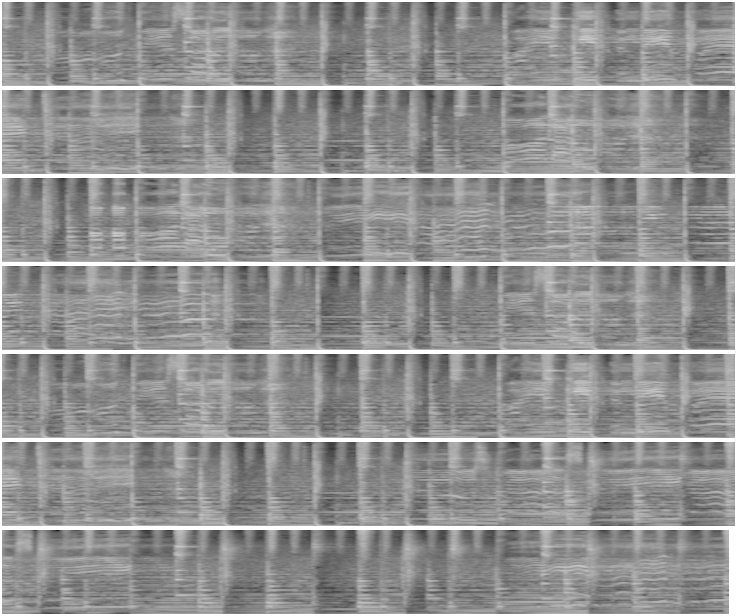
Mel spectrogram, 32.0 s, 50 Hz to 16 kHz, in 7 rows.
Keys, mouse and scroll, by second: 0.9 click, 2.5-2.8 alt+scroll down 2, 2.8 right click, 3.2 click, 4.5 alt+right click, 6.3 click, 8.1 alt+right click, 9.4 alt+right click, 10.3 click, 11.4 ctrl+z, 11.9-12.5 alt+scroll up 2, 12.6-13.0 alt+scroll down 2, 13.5 click, 18.3 alt+scroll down 2, 18.7 scroll up 1, 19.2 click, 24.2 ctrl+z, 25.1 click, 29.0-29.7 alt+scroll down 2, 29.7 click, 31.1-31.5 alt+scroll up 2, 31.6-32.0 alt+scroll down 2.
